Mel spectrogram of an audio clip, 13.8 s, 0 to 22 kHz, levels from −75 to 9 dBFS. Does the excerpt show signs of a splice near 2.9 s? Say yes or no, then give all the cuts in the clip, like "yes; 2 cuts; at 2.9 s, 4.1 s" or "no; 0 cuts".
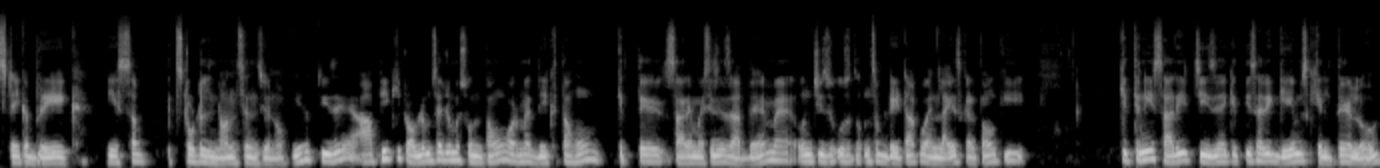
yes; 1 cut; at 2.9 s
